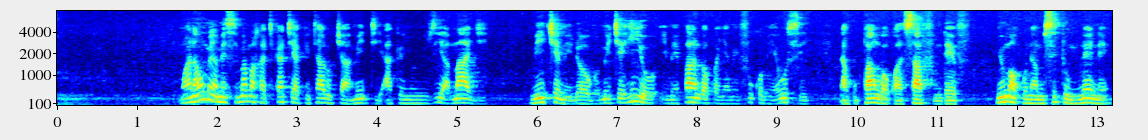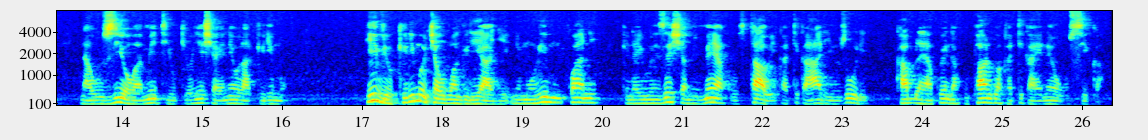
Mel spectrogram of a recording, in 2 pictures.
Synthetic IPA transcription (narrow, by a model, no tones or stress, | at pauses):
mwanaumɛamɛsimamakati̥katijakitalut͡ʃamitiakɛɲunuziamaʄi | mit͡ʃɛmiɗɔɡɔmit͡ʃɛɦijɔʔimɛpandwakwɛɲɛmifukɔmiɛuθi | nʔakupaŋɡwakwasafundɛfu̥ | ɲumakunam̩situm̩nɛnɛ | nauziɔwamitiukiɔɲɛʃaɛnɛɔlakilimɔ | hivjɔkilimɔt͡ʃaumwaɡiliaʄinimuhimukwani | kinaiwɛzɛʃamimɛakustawikatikahalinzuɾi | kablajakwɛndakupandwakatikaɛnɛɔhusika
